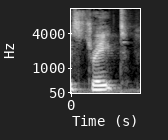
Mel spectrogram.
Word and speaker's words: straight: Temos straight escreve S-T-A-R-A-I-G-H-T, mas o GH é mudo, fica straight. Nós temos fight, de briga também.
